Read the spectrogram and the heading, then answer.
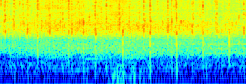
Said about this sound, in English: I thought you'd be clapping your hands for the church.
